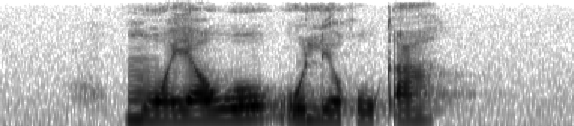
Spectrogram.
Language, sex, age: Northern Sotho, female, 18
